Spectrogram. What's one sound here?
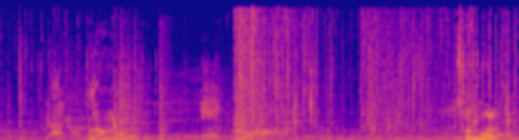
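A young man cries out in pain.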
